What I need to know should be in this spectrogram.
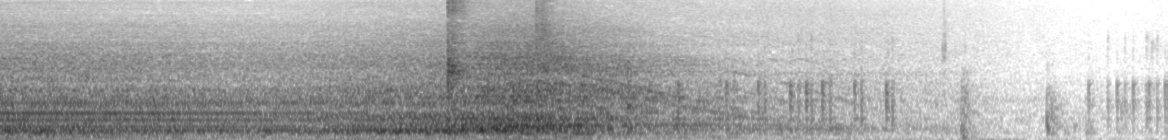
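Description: An appliance motor hums and whirs steadily, then winds down.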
